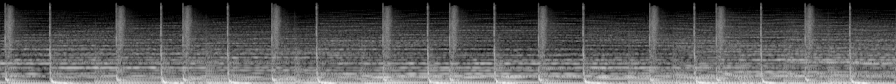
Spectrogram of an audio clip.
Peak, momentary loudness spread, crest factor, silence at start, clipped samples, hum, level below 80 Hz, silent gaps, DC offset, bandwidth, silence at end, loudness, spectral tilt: 0 dBFS; 4 LU; 12 dB; 0 s; under 0.1%; none; -14 dBFS; none; under 0.1%; 18.5 kHz; 0 s; -14 LUFS; -5.5 dB/octave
